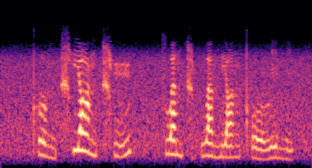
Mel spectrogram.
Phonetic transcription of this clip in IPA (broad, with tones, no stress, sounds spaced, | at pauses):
kʰ ɤ˨˩ ŋ t͡ɕʰ j ɑ˥˩ ŋ t͡ɕʰ y˧˥ | t͡s w a˥˩ n t͡ɕ y˩ p w ä˥˩ n̪ j ɑ˥ ŋ kʰ o˨˩ ʊ̯ l i˥˩ n̪ i˩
